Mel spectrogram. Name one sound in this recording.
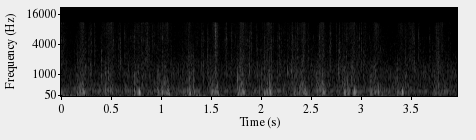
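Quick footsteps thud and swish through tall grass.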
